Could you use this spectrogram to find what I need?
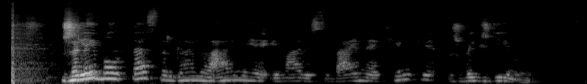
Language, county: Lithuanian, Vilnius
